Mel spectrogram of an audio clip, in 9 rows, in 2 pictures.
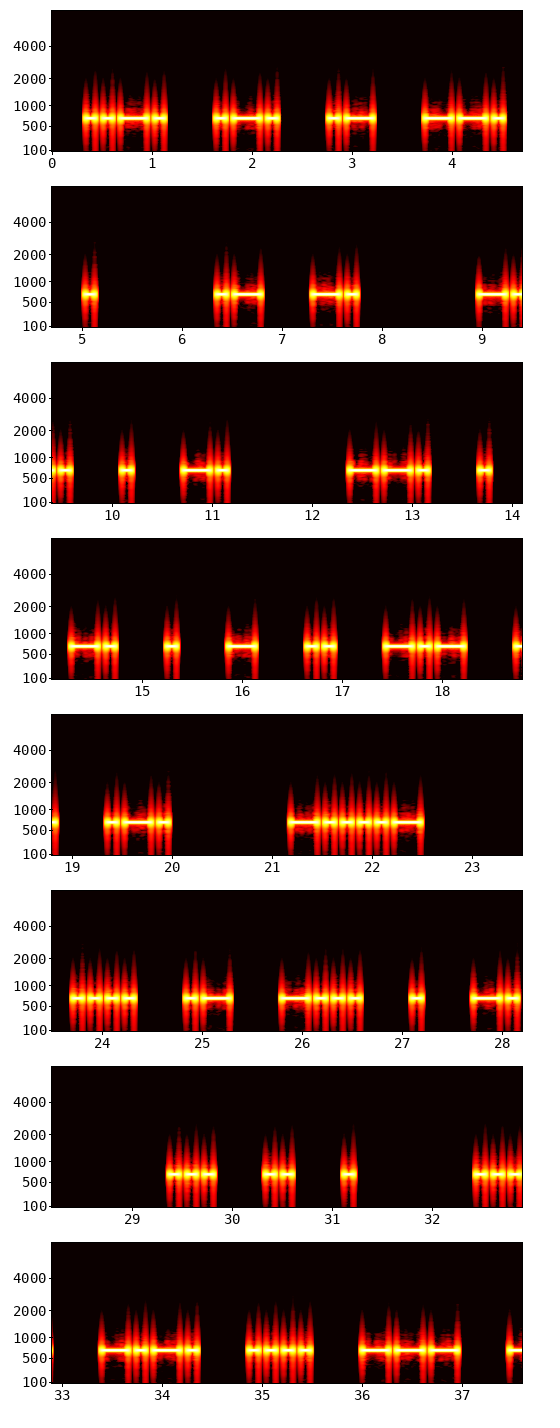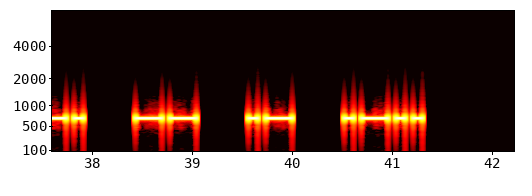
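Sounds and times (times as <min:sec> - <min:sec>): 
CW Morse code beeps: 0:00.4 - 0:05.2, 0:06.4 - 0:07.8, 0:09.0 - 0:11.2, 0:12.4 - 0:13.8, 0:14.4 - 0:20.0, 0:21.2 - 0:22.6, 0:23.8 - 0:26.6, 0:27.2 - 0:28.2, 0:29.4 - 0:31.3, 0:32.5 - 0:41.4.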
